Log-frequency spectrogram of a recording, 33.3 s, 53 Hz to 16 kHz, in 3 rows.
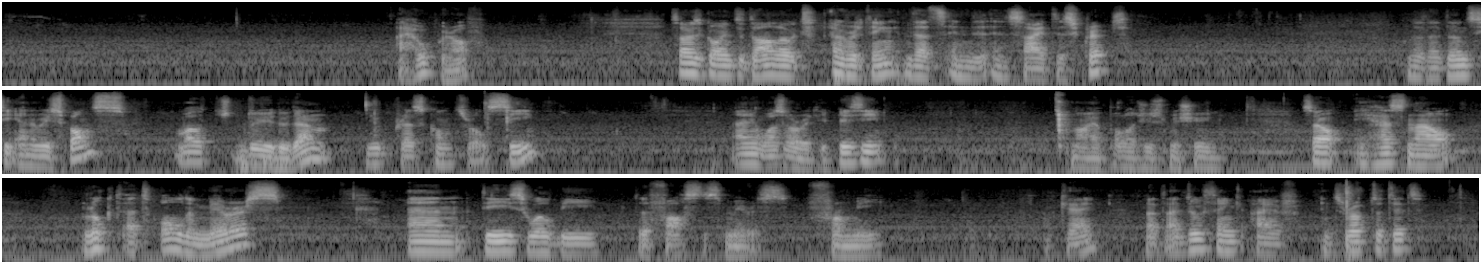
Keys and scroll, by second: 14.7 ctrl+c, 32.3 Up.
